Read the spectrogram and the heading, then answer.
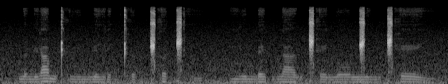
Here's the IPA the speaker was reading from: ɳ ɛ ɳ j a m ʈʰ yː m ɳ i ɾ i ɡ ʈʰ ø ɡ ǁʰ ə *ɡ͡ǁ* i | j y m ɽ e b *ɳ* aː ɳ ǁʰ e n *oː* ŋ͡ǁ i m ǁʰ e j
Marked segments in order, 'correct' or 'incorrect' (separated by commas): correct, incorrect, correct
